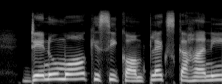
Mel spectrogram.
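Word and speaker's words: denouement: डेनूमो, उच्चारण ध्यान देने वाला है।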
